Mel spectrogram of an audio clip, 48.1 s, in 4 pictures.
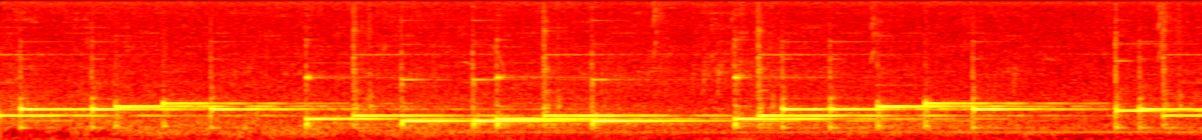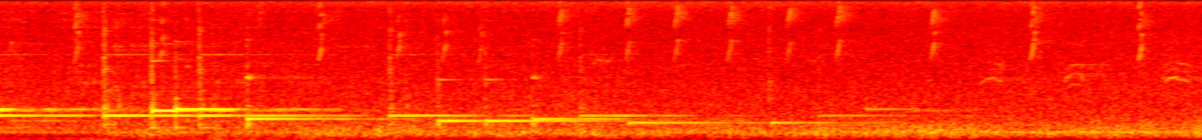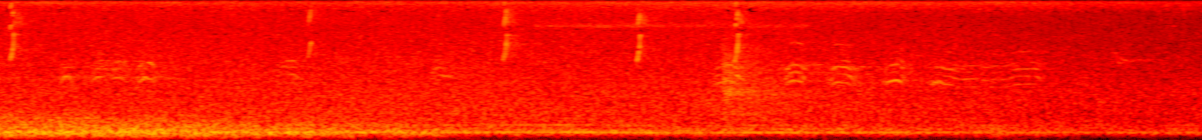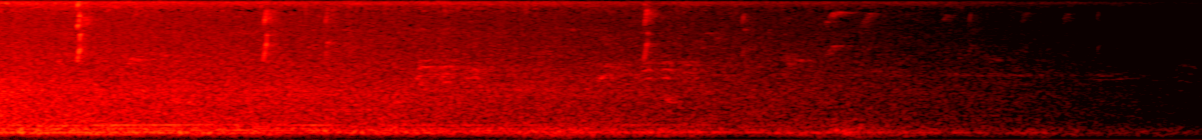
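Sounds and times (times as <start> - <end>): bird chirps and calls: 0.0 - 24.3
steady background noise: 0.0 - 40.2.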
